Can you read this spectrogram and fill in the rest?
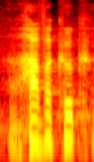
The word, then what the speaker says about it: Habakkuk: So we'll try to do Micah, Nahum, Zephaniah, and Habakkuk is how you say that.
